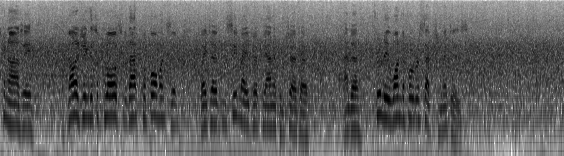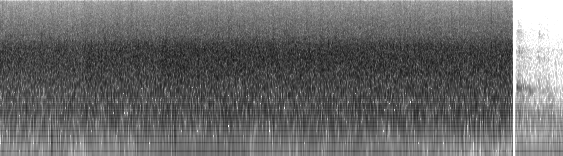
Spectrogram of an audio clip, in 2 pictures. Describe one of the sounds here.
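Applause fills a large hall.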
